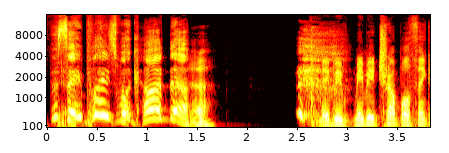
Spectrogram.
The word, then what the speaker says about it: Wauconda: It's the same place, Wakanda.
